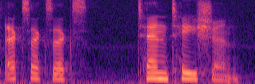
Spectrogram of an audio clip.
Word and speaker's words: XXXTentacion: It's pronounced XXXTentacion. – Really? – Tentacion. That's what it says here. – Oh, like because the X sensation. – No, Tentacion. At the end, it's Sion.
